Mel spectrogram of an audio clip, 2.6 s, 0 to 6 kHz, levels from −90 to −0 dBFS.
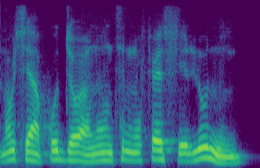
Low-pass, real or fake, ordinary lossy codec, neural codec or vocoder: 5.4 kHz; fake; AAC, 48 kbps; codec, 16 kHz, 1 kbps, X-Codec, HuBERT features, trained on balanced general audio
